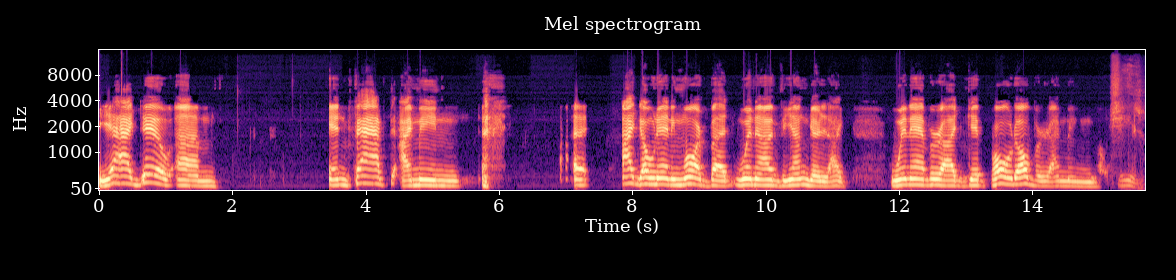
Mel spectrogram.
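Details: Adult male with a neurological problem; MRI showed an underdeveloped back of the brain; head hit a dashboard in a car accident when younger; real condition; slurred speech mistaken for drunkenness (dysarthria).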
